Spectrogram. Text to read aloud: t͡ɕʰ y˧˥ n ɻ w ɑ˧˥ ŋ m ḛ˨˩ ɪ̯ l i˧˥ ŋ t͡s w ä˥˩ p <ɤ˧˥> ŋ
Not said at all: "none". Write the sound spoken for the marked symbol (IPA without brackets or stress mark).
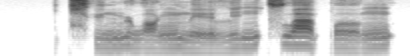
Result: ɤ˧˥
